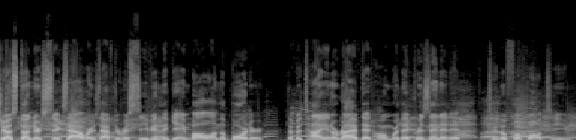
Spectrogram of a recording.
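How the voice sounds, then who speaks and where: Noticeable background noise sits behind a man speaking at a fairly quick pace. His voice is fairly high, with ordinary pitch variation. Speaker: college sports anchor and reporter. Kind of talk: sports feature voiceover with stand-up.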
